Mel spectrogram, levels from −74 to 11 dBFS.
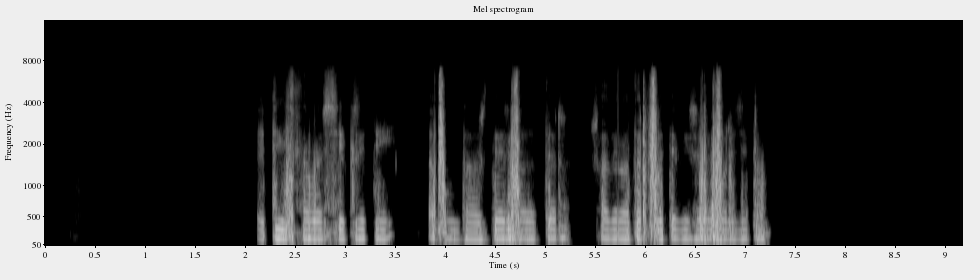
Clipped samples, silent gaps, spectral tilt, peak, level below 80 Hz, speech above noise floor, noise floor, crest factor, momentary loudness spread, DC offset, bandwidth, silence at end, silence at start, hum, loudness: under 0.1%; 3.55-3.83 s, 5.29-5.47 s; -6 dB/octave; 0 dBFS; -50 dBFS; over 73 dB; under -90 dBFS; 20 dB; 11 LU; under 0.1%; 7.4 kHz; 1.95 s; 2.15 s; none; -18 LUFS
